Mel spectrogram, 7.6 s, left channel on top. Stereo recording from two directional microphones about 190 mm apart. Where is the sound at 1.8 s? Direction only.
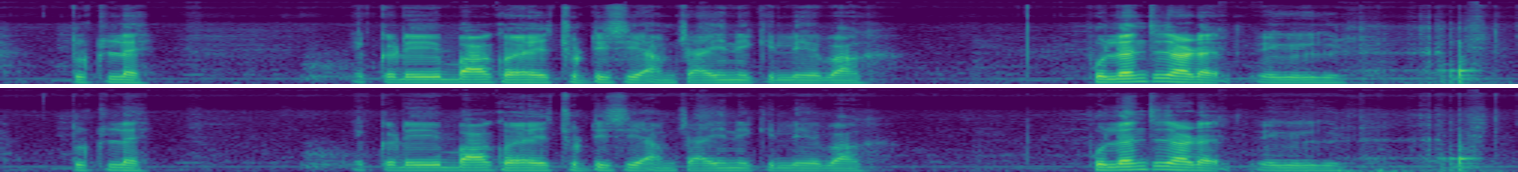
Centre (ahead or behind).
